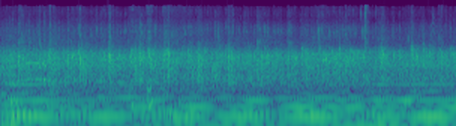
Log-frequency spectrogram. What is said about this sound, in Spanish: Yo creo que eso se merece un aplauso, darle gracias a Dios por este país.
